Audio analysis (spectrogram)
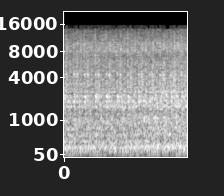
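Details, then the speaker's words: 1995 Mercedes E320 wagon, not run for a year, first start after repair with crank sensor code cleared: even, steady idle with a light hiss, no misses or knocks; engine running smoothly. "you know that feeling when you know you have the problem fixed even before you crank it fantastic running smooth"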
